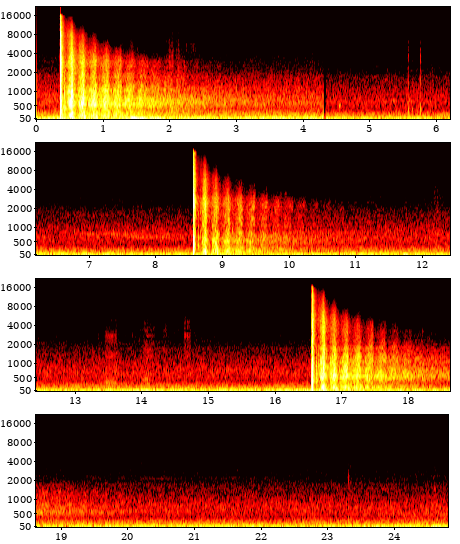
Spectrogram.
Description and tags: Three balloons burst under a brick arch in Castlefield, Manchester which displays the same physics as Echo Bridge, MA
